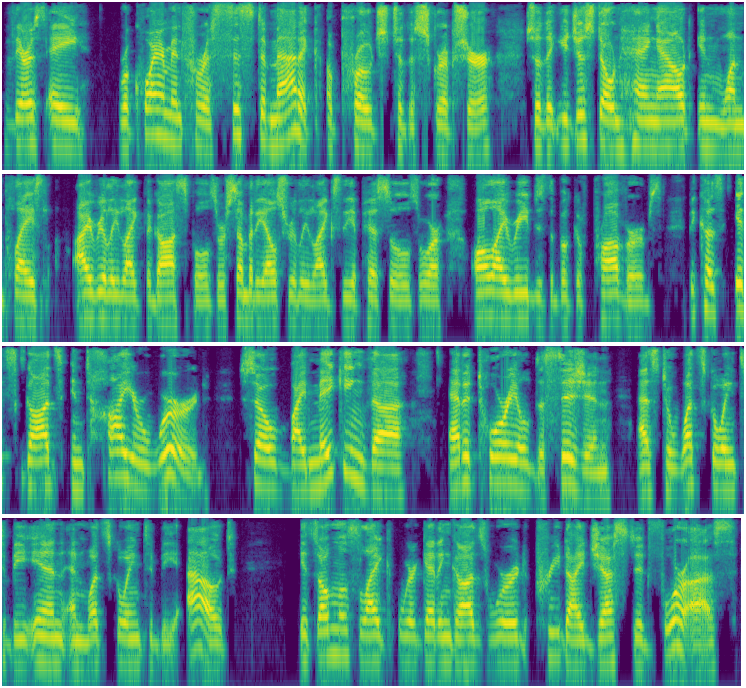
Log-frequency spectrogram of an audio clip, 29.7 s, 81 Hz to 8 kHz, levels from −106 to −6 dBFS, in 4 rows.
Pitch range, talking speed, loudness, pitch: 140-170 Hz, 155 wpm, -13 LUFS, 155 Hz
